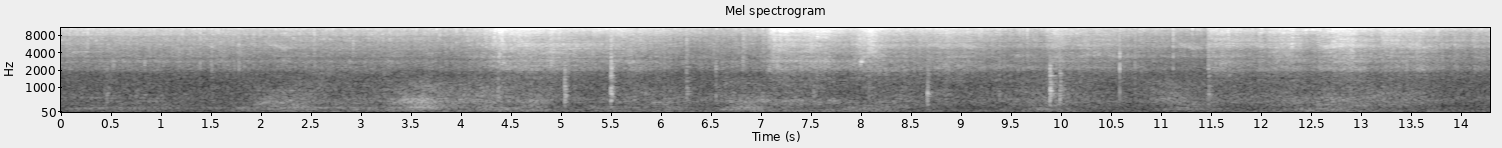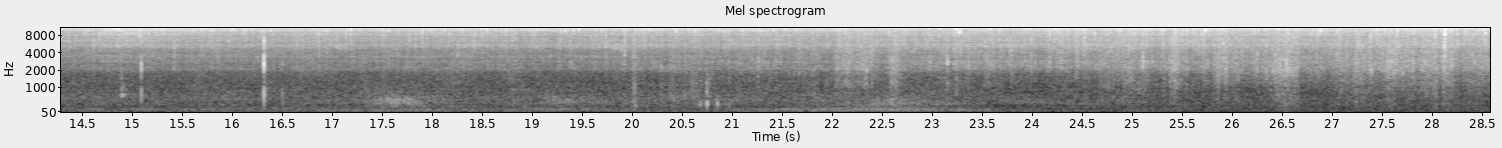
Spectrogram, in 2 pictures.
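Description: Bacon and egg sizzling steadily in a frying pan over a small camp stove, with a few sharp clicks of the wooden spatula against the pan as the food is turned. A paper bag rustles near the end.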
